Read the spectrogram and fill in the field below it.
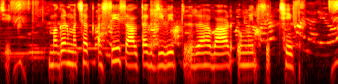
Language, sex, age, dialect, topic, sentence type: Magahi, female, 18-24, Northeastern/Surjapuri, agriculture, statement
